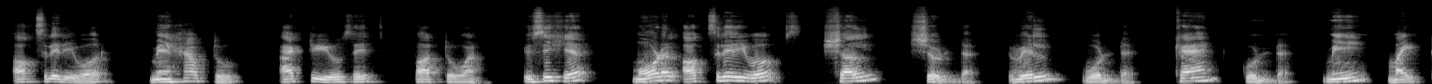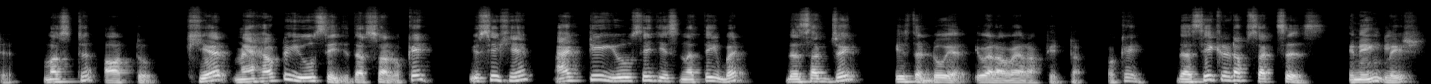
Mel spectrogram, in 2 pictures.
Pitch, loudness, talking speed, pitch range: 130 Hz, -14 LUFS, 125 wpm, 110-165 Hz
